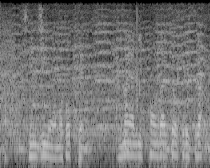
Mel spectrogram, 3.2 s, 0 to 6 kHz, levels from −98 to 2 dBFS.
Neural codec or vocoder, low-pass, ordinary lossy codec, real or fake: none; 5.4 kHz; Opus, 16 kbps; real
